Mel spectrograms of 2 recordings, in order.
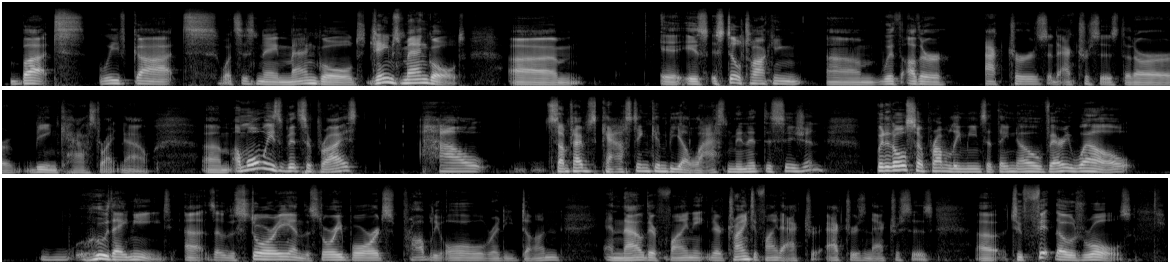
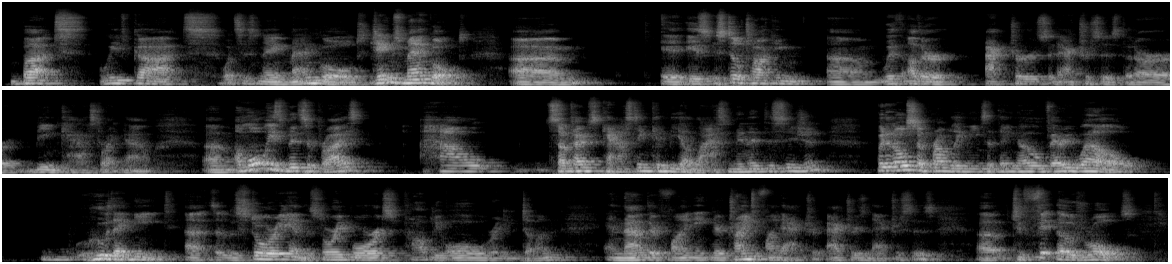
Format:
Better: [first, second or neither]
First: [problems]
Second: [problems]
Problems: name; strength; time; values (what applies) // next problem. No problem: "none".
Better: first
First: none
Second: off-mic speech; far // room echo; slight; dies away in 0.4 s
